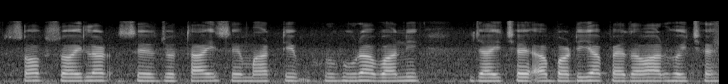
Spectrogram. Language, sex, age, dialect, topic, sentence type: Maithili, male, 18-24, Eastern / Thethi, agriculture, statement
